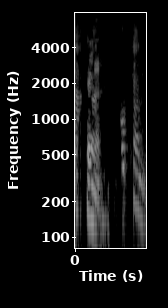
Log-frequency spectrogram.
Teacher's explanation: দুই ঠোঁট বন্ধ করে বাতাস বের হবে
